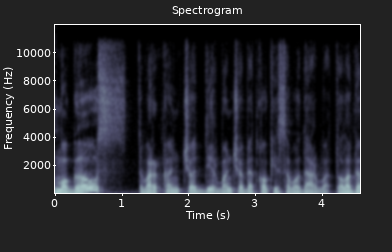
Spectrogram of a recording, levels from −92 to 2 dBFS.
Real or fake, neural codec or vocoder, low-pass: real; none; 10.8 kHz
